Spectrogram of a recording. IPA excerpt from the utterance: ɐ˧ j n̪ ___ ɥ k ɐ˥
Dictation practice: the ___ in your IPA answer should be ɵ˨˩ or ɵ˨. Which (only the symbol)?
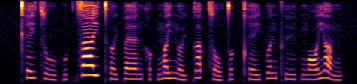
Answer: ɵ˨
